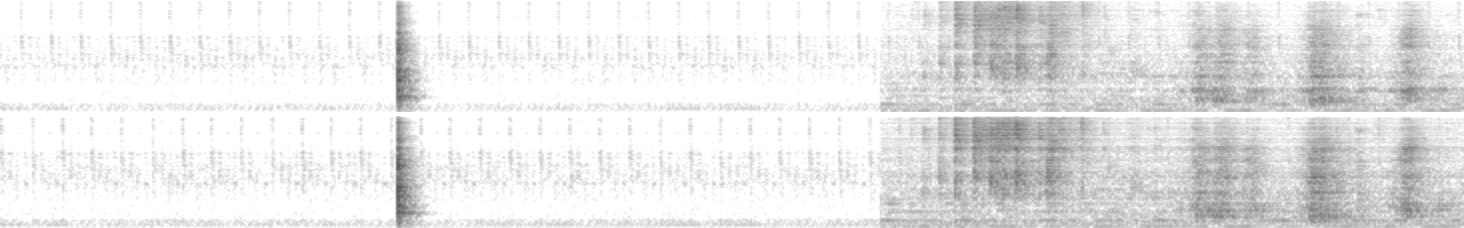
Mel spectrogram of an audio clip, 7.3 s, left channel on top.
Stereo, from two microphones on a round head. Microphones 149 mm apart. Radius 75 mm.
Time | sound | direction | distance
2.0 | boiling | 15° right (ahead or behind) | 0.6 m
4.4 | chewing | 55° right (ahead or behind) | 1.9 m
